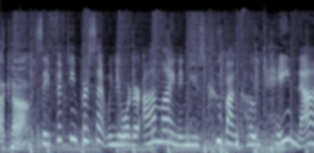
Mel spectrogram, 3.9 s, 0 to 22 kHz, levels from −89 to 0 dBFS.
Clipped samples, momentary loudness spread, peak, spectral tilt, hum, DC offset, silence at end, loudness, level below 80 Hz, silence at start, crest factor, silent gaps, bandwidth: under 0.1%; 5 LU; -4 dBFS; -4.5 dB/octave; none; under 0.1%; 0 s; -21 LUFS; -38 dBFS; 0 s; 18 dB; none; 17.5 kHz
